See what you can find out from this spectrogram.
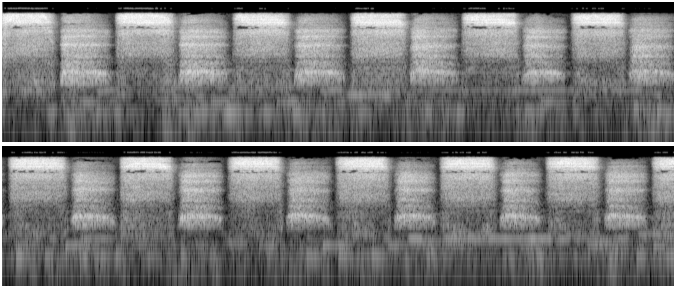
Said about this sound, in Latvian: Dziļi ielpa, izelpam visu gaisu ārā un sākam elpot ar muti.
